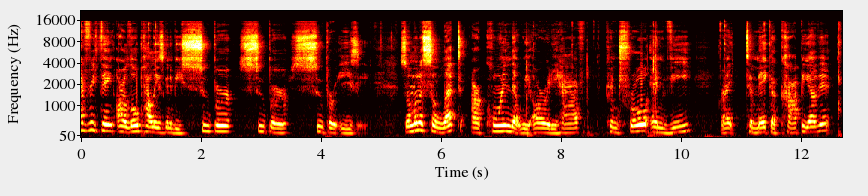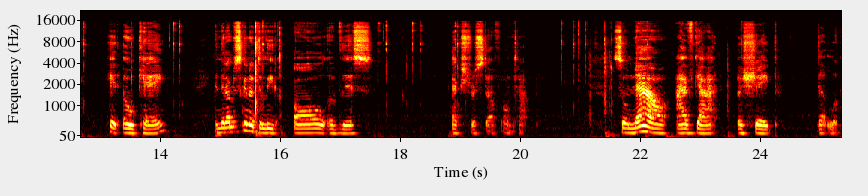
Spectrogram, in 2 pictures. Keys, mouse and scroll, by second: 0.6 middle click, 1.1 click, 7.5 alt+middle click, 9.4 ctrl+v, 10.6 click, 11.4 click, 12.6 click, 14.2 click, 15.6 shift+click, 17.6 click, 18.2 click, 18.9-20.6 alt+middle drag, 18.9 alt+right drag, 20.9 alt+middle click, 21.4 F4, 22.1 alt+middle click, 23.6-25.3 alt+middle drag.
